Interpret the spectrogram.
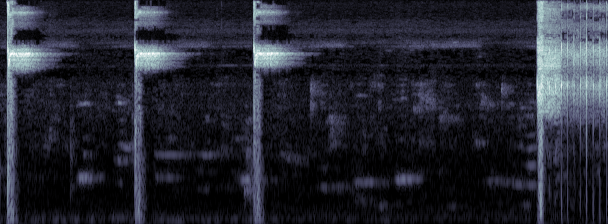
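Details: Lovebird chattering used as a lure to set other lovebirds calling: three sharp, high, piercing notes about a second apart, each dropping briefly in pitch, followed by a loud, harsh, rattling chatter that continues to the end.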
